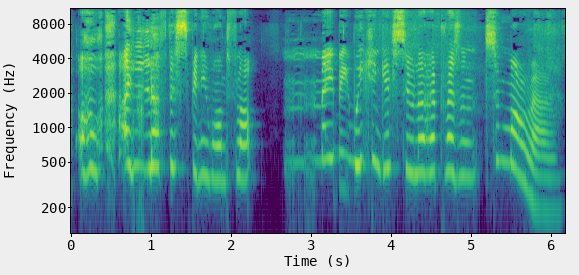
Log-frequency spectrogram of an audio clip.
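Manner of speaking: put-on high, wistful child voice; pleading young character. A narrator's reading. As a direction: plead in a little high voice to hang on to it. Bing reluctant to give present away.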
